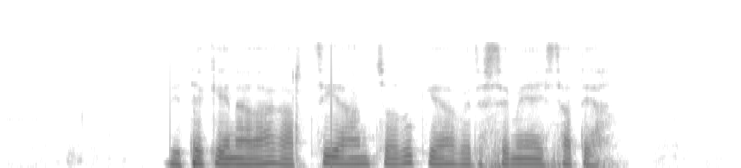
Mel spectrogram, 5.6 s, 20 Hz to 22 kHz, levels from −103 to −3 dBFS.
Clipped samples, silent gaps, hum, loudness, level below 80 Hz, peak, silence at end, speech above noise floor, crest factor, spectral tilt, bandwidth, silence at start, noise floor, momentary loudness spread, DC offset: under 0.1%; none; none; -53 LUFS; -78 dBFS; -34 dBFS; 1 s; over 38 dB; 20 dB; -9.5 dB/octave; 7.4 kHz; 1.25 s; under -90 dBFS; 8 LU; under 0.1%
